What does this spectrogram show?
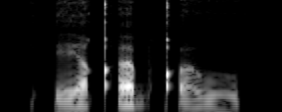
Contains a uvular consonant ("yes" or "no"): yes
